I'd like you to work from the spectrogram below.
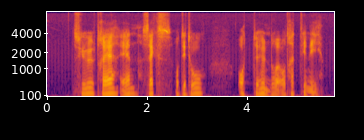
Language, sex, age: Norwegian, male, 51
